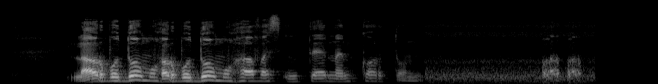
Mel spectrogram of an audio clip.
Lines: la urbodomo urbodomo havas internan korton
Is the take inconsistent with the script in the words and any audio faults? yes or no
yes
